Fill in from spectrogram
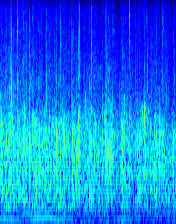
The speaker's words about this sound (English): Can we give him a hand clap of praise for him?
